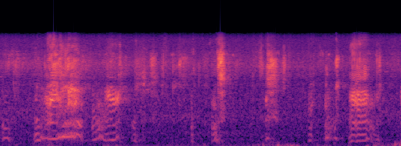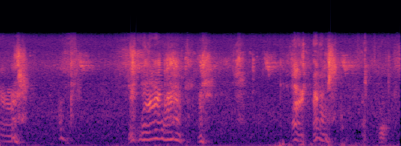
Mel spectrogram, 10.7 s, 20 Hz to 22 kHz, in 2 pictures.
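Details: Play between Davey, a brown dog, and Brodie, a white dog, 7 and 8 years old, in the back yard on a sunny day; wavering, rumbling growls and whiny vocal bursts repeat in uneven spurts with short pauses.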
